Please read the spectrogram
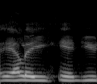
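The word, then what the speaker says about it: Lenud: It's spelled L E N U D, but it's pronounced Lenu.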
